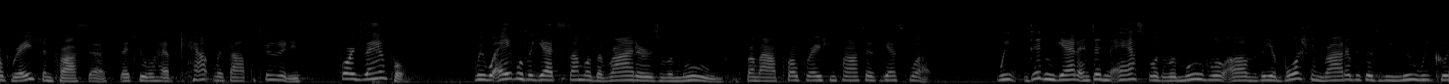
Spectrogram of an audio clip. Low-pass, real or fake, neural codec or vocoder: 7.2 kHz; fake; codec, 44.1 kHz, 7.8 kbps, Pupu-Codec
